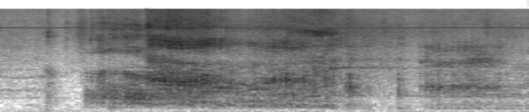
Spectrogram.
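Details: Yoshi, a pet Chihuahua, growls after a bath, showing displeasure at bath time: one steady, nasal, rumbling growl rising to a peak and then tapering, with a faint second swell near the end, indoors.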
